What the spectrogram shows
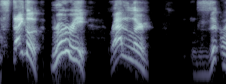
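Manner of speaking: mock angry German pronunciation. Reading German drink names from a menu: mock angry German pronunciation. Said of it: "You sound angry and, and like a World War Two movie when I speak in German".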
